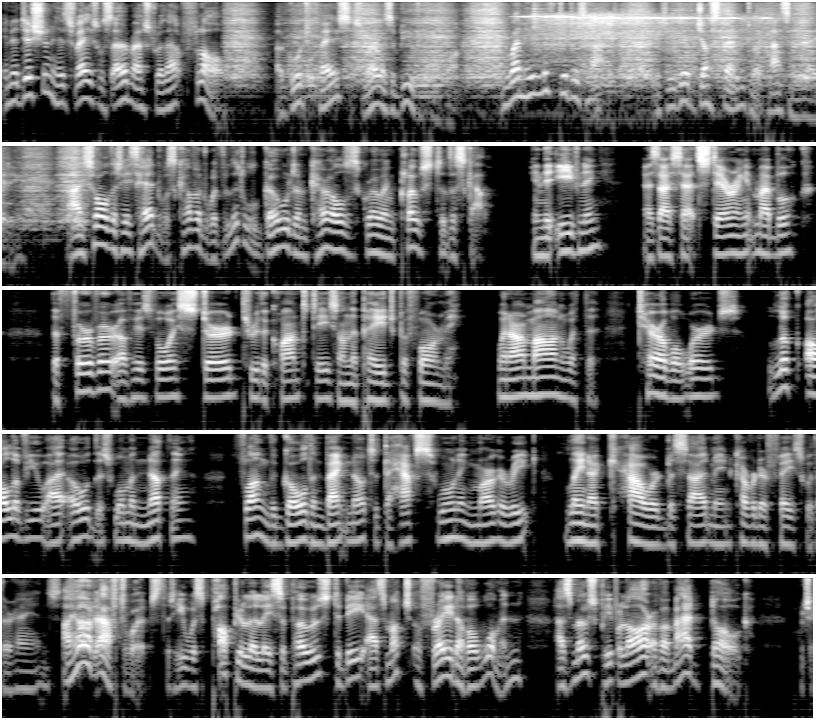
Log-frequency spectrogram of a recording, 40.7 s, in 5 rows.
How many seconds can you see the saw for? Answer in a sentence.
The saw can be heard for 7 seconds in total.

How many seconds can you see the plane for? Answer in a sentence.
You can hear the plane for 3 seconds altogether.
